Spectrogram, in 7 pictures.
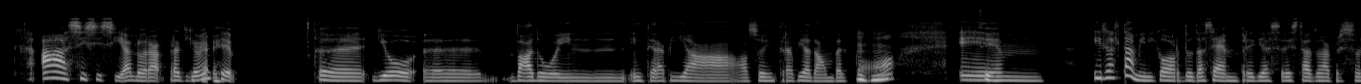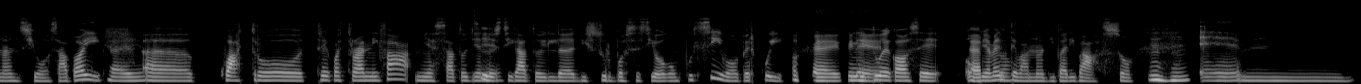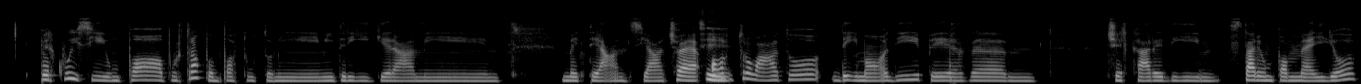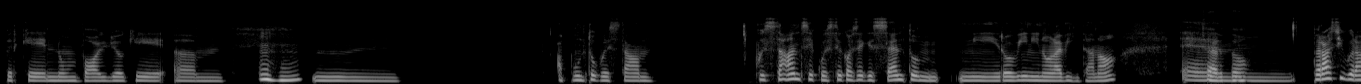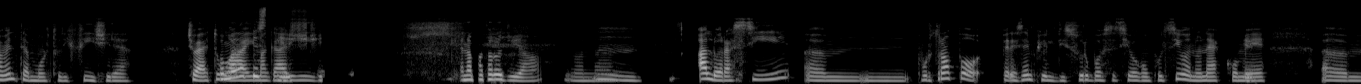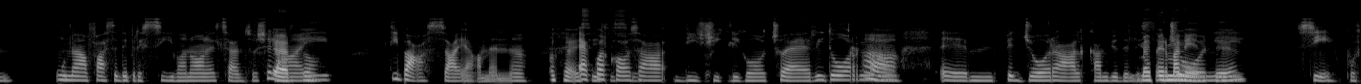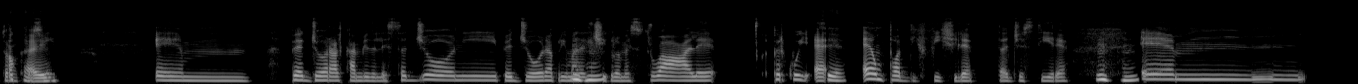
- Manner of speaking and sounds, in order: tsk; drawn out: "Ehm"; tsk; in English: "triggera"; "Cioè" said as "ceh"; tapping; other background noise; tsk; sigh; tsk; drawn out: "Ehm"
- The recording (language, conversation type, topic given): Italian, unstructured, Come affronti i momenti di ansia o preoccupazione?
